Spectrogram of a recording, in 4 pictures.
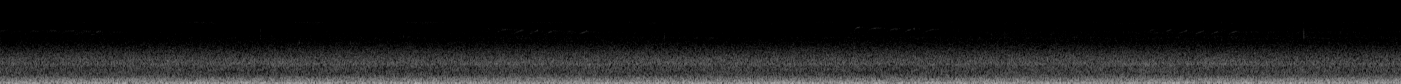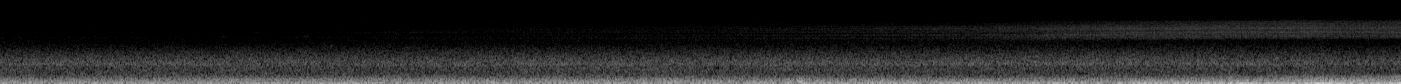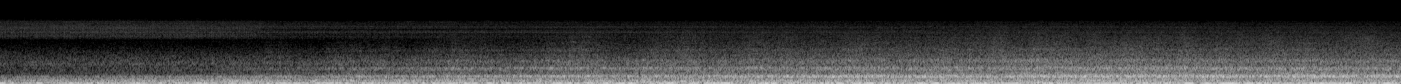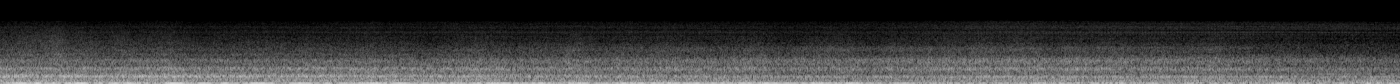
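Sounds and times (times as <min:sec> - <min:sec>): constant low rumble: 0:00.0 - 0:56.0
train rumbling over a bridge: 0:15.8 - 0:56.0.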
